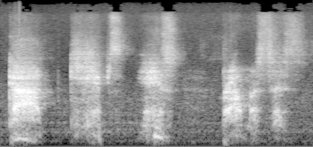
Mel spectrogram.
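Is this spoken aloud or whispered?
whispered. The words are whispered, without full voice. "can we all whisper"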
